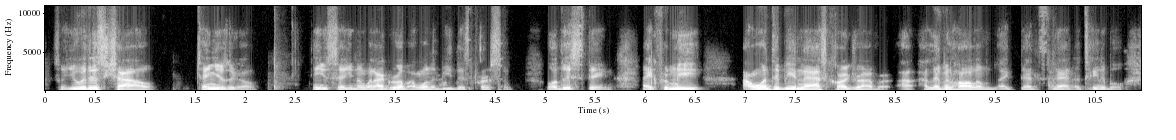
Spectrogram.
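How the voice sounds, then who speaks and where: Speech comes at a fairly quick pace, and the pitch varies in an ordinary way. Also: man, medium pitch for a man. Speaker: podcast co-host. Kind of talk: casual panel discussion. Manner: fast; halting, many repetitions.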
